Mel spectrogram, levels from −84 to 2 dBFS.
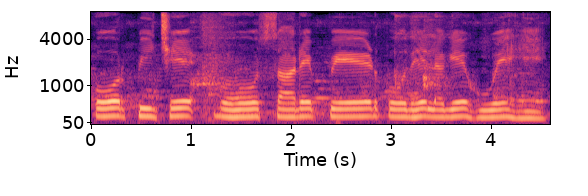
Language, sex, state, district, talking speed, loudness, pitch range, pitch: Hindi, male, Uttar Pradesh, Saharanpur, 115 wpm, -13 LUFS, 150-160 Hz, 155 Hz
